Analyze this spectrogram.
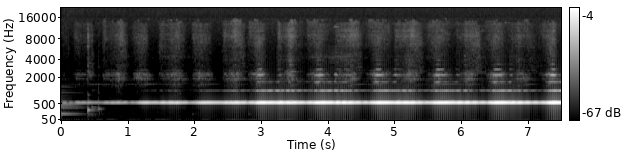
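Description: Makai F# minor handpan, nitrided steel shell, rubbed so that it sings: one steady sustained ringing tone with its octave, swelling in about a second in, with a faint rhythmic pulsing from the rubbing above it.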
